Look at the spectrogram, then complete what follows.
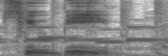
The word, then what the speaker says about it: QV: QV is a strange name for a game, but what's even more strange is the protagonist, whose name is pronounced QB.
